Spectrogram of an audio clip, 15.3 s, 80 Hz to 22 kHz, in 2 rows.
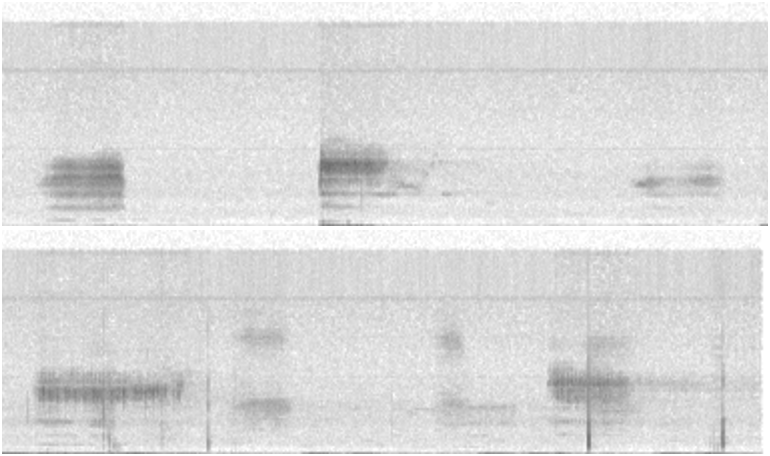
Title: Boxer dog Borys funny sleeps and snoring. Pies bokser zabawnie śpi i chrapie. PART 1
